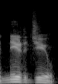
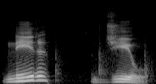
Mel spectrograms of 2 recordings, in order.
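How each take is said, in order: First: निर्जीव said softly, र read right before ज; teacher sounding out निर्जीव; careful reading. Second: Slow demo. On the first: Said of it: "लेकिन जब इसको पढ़ेंगे तो यहीं पढ़ेंगे". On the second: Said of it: "अब इसी को आप ऐसे भी लिख सकते हो". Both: Shown as a demonstration.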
